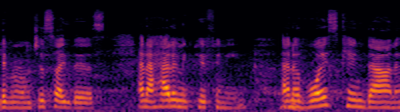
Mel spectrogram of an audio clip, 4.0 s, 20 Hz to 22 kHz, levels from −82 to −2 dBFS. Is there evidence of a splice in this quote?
no; 0 cuts

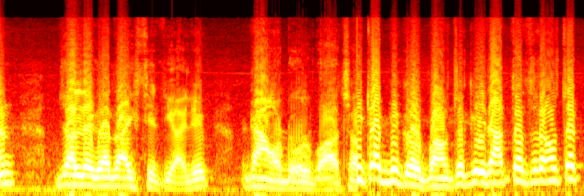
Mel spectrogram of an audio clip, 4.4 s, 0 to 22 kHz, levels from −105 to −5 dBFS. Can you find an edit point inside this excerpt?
yes; 1 cut; at 2.7 s

